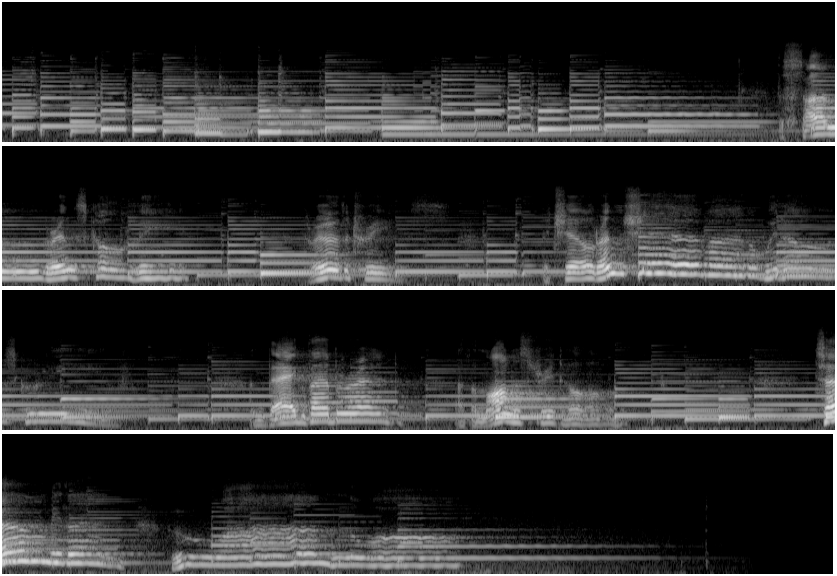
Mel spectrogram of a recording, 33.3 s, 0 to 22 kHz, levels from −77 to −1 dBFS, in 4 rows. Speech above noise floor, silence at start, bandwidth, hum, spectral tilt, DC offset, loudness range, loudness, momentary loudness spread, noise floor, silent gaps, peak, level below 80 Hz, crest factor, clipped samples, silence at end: 52 dB; 0 s; 7 kHz; none; -8.5 dB/octave; under 0.1%; 6 LU; -23 LUFS; 14 LU; -72 dBFS; none; 0 dBFS; -58 dBFS; 22 dB; under 0.1%; 2.35 s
